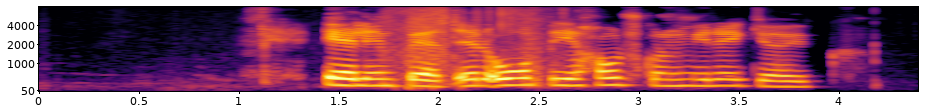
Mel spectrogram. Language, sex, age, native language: Icelandic, male, 11, Icelandic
